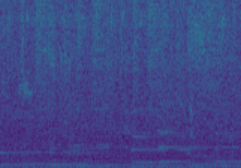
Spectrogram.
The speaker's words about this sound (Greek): και χώθηκαν μέσα στα σύννεφα και τότε άρχισε μια γερή βροχή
